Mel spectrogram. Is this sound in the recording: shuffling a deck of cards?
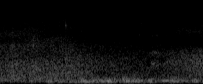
no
